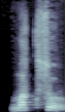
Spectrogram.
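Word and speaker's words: مقصور: Bukan maksus pun suri. Pronunciasi dia. Maksur. Bukan maksus Maksur. Maksur dengan mangkus.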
